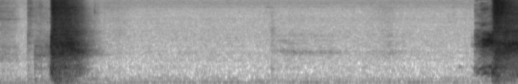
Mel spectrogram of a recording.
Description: I sneeze in my OWL jersey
